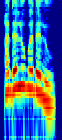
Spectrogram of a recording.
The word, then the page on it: ಅದಲಾಬದಲು: adalābadalu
